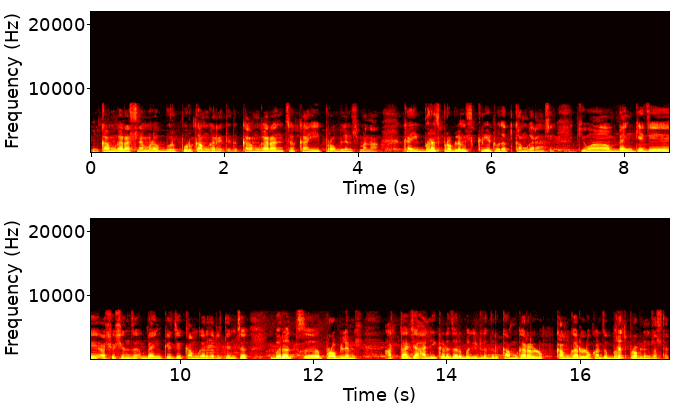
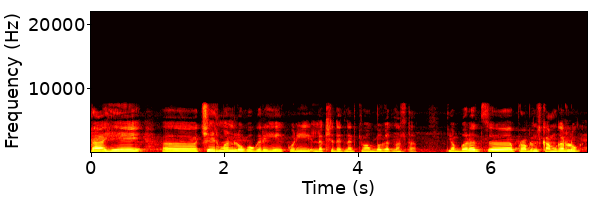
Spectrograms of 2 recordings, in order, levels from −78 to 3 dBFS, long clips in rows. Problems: background sounds at intervals, background conversations at intervals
